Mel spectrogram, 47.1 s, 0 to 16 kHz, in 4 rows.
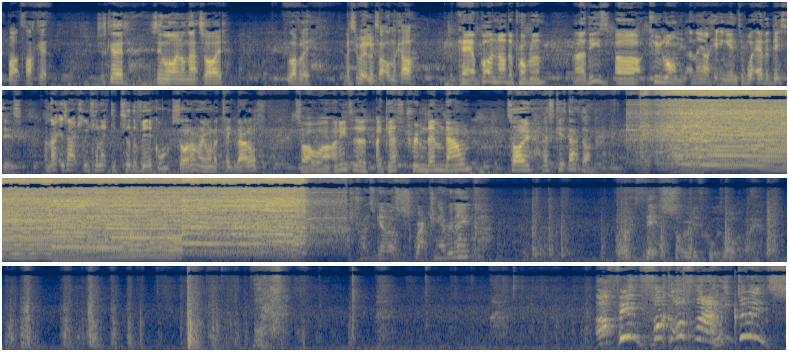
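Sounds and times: power tool cutting steel: 21.1s - 28.8s.

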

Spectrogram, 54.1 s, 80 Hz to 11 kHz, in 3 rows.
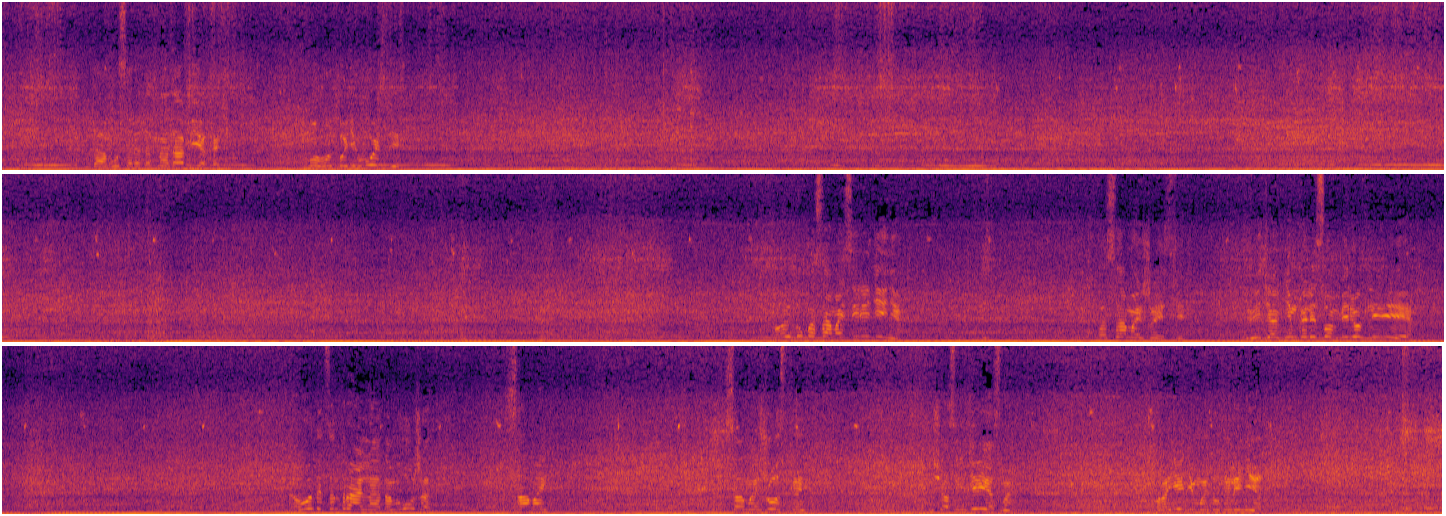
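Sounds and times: off-road vehicle engine running: 0.0s - 54.0s.

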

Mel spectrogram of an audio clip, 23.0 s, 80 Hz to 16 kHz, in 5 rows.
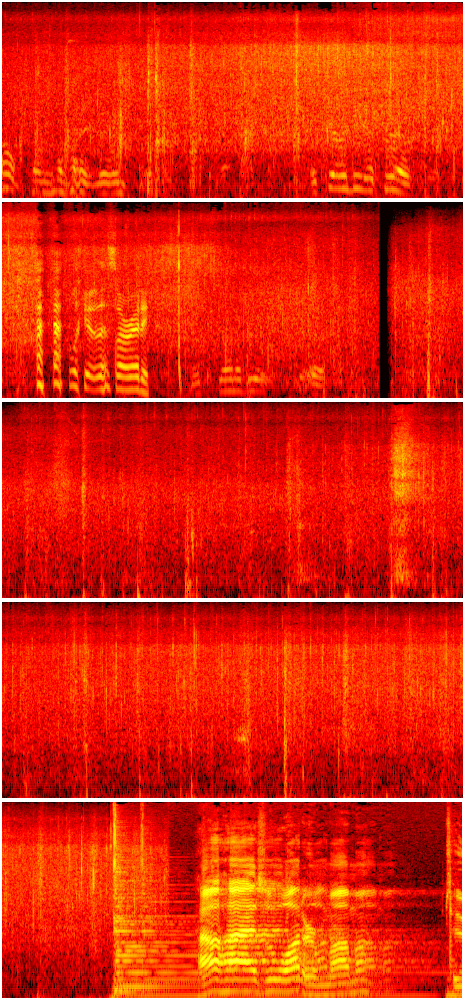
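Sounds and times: water drips: 0.0s - 19.6s
rain on a hard surface: 0.0s - 20.1s
country song with singing: 19.6s - 23.0s.

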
